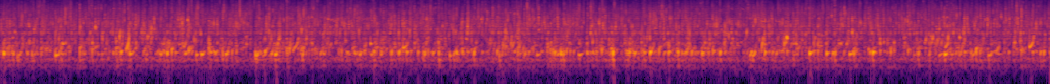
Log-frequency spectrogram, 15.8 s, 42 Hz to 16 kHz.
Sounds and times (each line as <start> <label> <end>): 0.0 Water falling on basin 15.7
4.6 bird tweets 5.2
11.3 bird tweets 12.0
